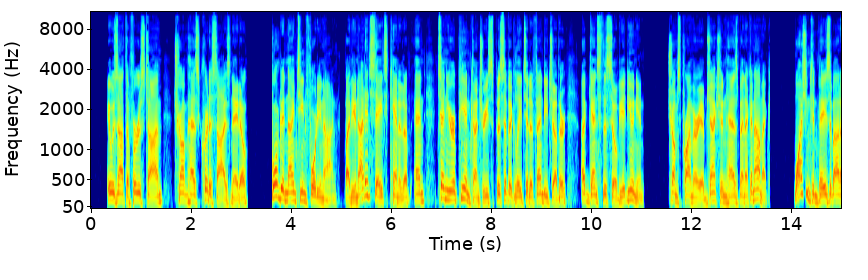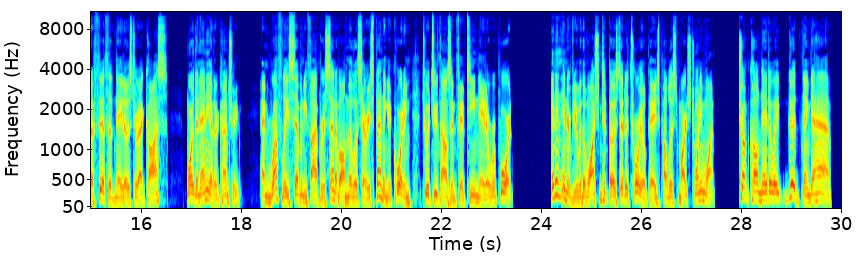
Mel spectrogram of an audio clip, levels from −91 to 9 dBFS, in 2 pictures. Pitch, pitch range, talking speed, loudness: 120 Hz, 105-135 Hz, 170 wpm, -16 LUFS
